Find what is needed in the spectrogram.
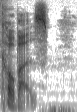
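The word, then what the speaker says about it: Qobuz: then he just heard about title and queue pronounce it kobas and people saying overall they sound better did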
